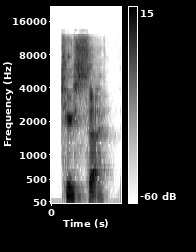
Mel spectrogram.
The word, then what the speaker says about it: Tusse: Husse? Am I pronouncing Husse. That one? You tell me if I'm pronouncing that one correctly. Is that good? – Okay. Tusse. – Is that okay? – Tusse, yes. Perfect.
